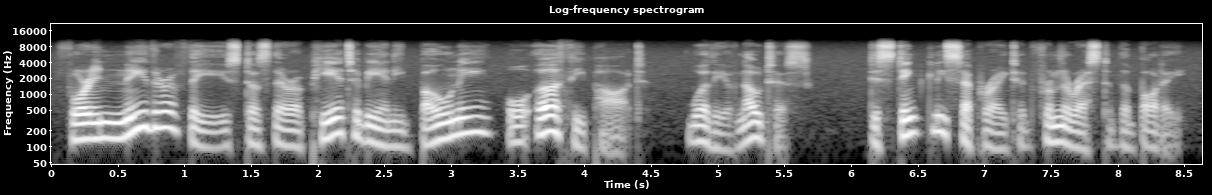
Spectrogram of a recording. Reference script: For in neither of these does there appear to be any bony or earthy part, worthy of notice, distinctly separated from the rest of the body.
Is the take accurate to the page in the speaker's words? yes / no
yes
